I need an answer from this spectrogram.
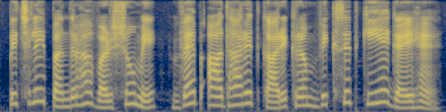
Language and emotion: Hindi, neutral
